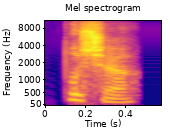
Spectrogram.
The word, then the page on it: pusher: Indian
